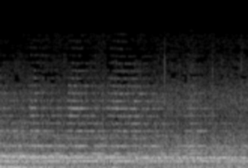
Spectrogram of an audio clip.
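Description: A sustained, horn-like electronic chord of several held tones, sinking slightly in pitch, over a low rumble.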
